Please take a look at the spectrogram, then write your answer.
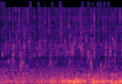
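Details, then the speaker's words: Leak in the irrigation poly pipe on a potato field: low, gurgling rush of water spilling out steadily and swelling slightly; minor leak, not too bad. "That noise you heard in the background was got a leak right here"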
